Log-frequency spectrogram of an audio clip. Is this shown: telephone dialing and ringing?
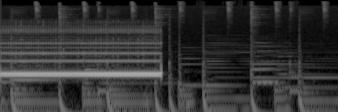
yes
